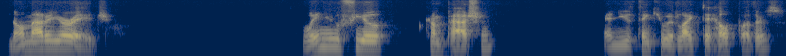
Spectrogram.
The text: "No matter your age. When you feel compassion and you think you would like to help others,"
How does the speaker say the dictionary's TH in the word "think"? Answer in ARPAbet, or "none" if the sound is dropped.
TH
